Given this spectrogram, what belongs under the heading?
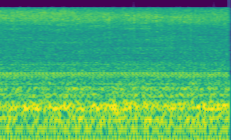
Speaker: can probably hear my airbrush sputtering a little bit because I've been doing tons of painting, and she needs a good, solid, clean.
